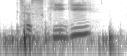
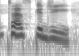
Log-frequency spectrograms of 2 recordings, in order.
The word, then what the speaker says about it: Tuskegee: Tuskegee? Yes. Okay. I was going to say Tuskegee.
